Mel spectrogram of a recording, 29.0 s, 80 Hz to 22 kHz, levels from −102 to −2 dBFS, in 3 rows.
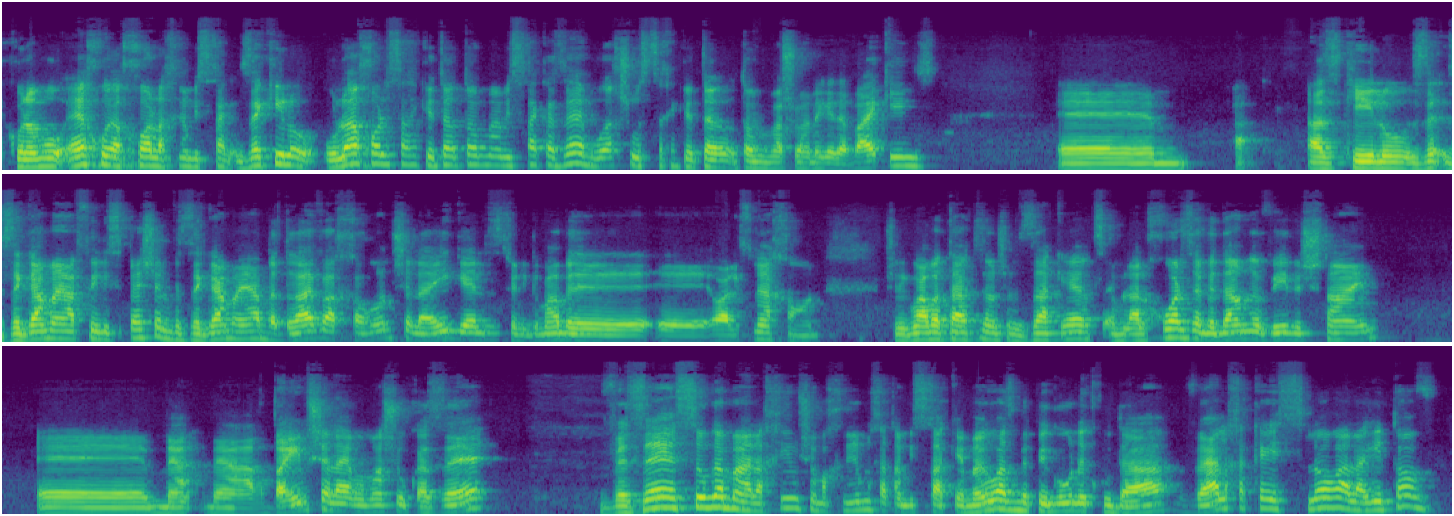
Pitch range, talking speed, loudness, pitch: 115-160 Hz, 175 wpm, -21 LUFS, 135 Hz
